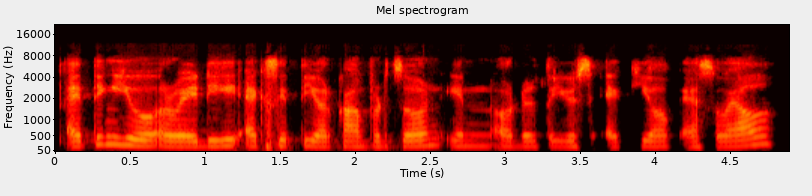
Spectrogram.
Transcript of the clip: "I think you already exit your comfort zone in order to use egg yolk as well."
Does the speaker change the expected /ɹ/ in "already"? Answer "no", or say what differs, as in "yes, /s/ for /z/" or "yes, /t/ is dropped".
yes, /l/ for /ɹ/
